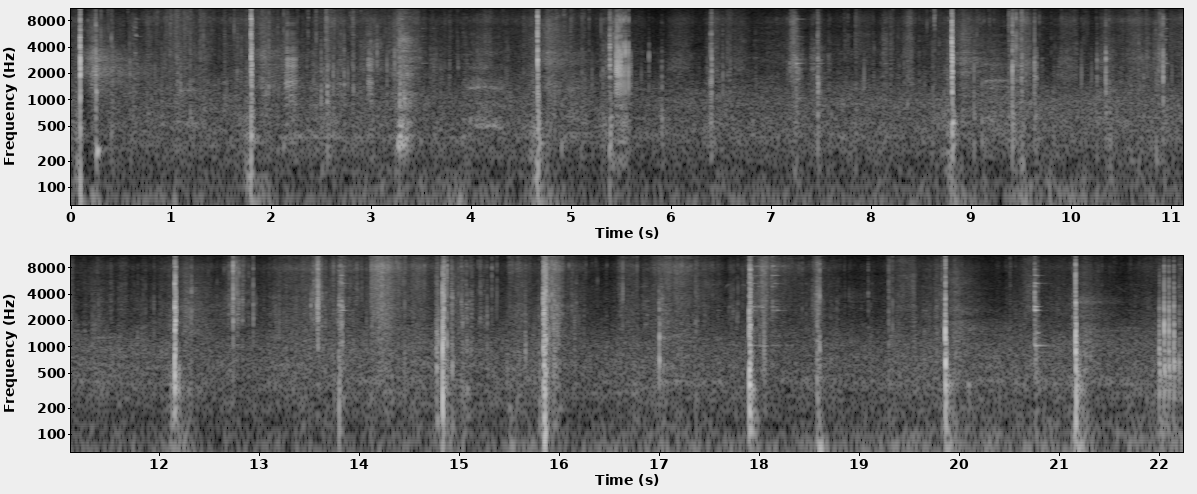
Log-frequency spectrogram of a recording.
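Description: An axe strikes wood with sharp, repeated knocks.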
